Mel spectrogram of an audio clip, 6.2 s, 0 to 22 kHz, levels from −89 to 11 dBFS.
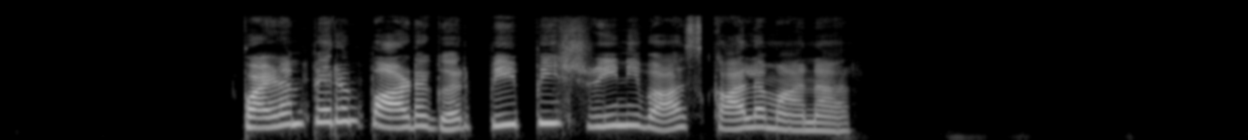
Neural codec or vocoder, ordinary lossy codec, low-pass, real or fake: vocoder, 44.1 kHz, 128 mel bands every 256 samples, BigVGAN v2; none; 14.4 kHz; fake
